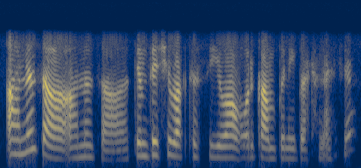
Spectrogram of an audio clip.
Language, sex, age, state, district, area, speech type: Kashmiri, female, 45-60, Jammu and Kashmir, Srinagar, urban, conversation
